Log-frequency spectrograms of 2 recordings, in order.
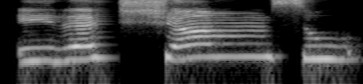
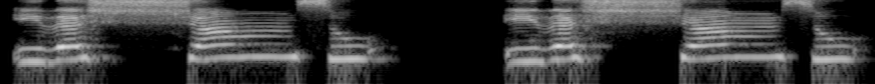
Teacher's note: حروف شمسی میں الف اور لام کو ظاہر نہیں کرنا ہوتا ہے، پڑھنا نہیں ہوتا ہے۔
